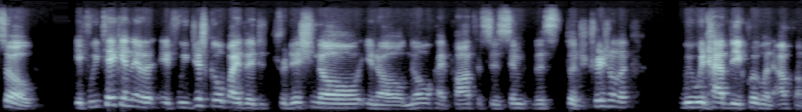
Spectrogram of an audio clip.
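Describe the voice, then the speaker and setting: A man with fairly high pitch and ordinary pitch variation has a normal speaking voice. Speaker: surgeon and researcher. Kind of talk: podcast interview.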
